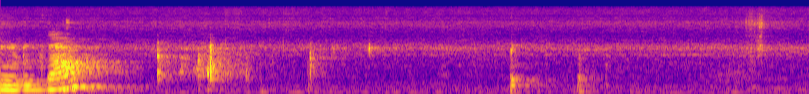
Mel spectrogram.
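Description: Cooking oil poured from a bottle into an empty non-stick kadai: a faint hiss with a few light ticks in the first three seconds.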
